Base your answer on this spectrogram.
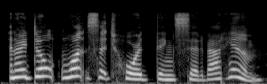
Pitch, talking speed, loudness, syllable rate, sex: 275 Hz, 225 wpm, -17 LUFS, 4.8 syllables/s, female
